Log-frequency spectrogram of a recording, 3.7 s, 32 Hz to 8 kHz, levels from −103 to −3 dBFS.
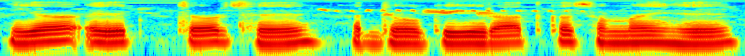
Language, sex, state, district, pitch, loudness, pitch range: Hindi, male, West Bengal, Alipurduar, 125 Hz, -15 LUFS, 115-130 Hz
